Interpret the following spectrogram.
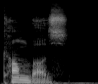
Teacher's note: That nasal vowel in the blue culture shortens, giving zob, while those rounded vowels in the red culture lose their lip rounding, giving combuz.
